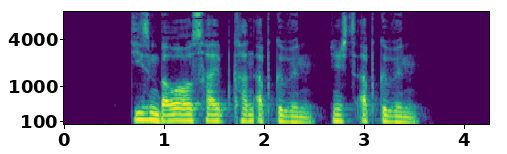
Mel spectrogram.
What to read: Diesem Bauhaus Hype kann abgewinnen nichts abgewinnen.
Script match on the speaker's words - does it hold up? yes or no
yes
